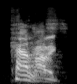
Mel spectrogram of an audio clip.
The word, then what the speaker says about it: Calix: It's Calix. Is that how Alex, you pronounce it? Calix. Alex, that's fine. Yeah. All right. Very The well. Calice with an X.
